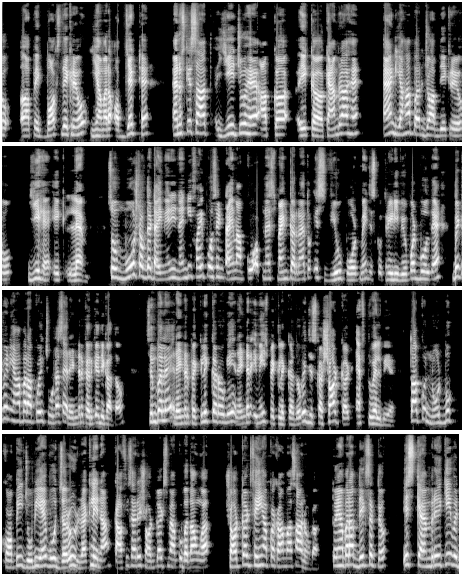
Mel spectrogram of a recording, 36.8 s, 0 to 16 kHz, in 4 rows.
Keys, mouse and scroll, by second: 0.1 click, 0.1-22.9 middle drag, 22.9 click, 23.7 click, 26.1-35.1 drag, 35.1-36.5 drag, 36.5-36.7 middle drag.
